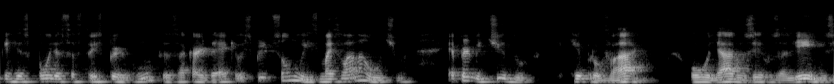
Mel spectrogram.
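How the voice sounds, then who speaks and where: A man giving a spiritist teaching talk in a conversational way, acting out little dialogues with a listener. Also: mid-range voice. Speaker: spiritist lecturer.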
